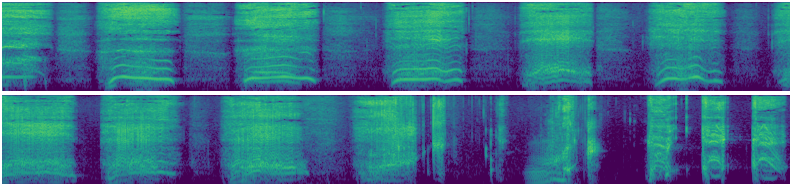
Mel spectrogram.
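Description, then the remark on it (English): A cat falls to the ground and hacks and retches up a hairball: about a dozen loud, raspy gagging coughs with strained, wavering tones, growing shorter and quicker toward the end. No one speaks. “The way he falls to the ground and starts having a hairball attack.”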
